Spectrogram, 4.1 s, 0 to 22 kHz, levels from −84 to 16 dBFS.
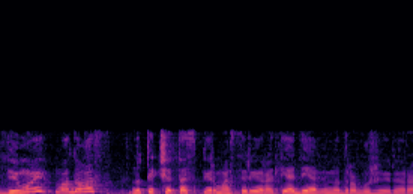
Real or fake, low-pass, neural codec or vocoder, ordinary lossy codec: fake; 7.2 kHz; codec, 16 kHz, 16 kbps, FreqCodec, larger model; Opus, 64 kbps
